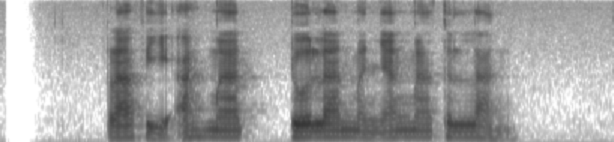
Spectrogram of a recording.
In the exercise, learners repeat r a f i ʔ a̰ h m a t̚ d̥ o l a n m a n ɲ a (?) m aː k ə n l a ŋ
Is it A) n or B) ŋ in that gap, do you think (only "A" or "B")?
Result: B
